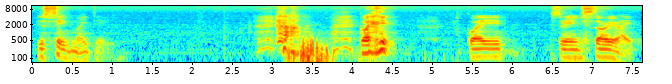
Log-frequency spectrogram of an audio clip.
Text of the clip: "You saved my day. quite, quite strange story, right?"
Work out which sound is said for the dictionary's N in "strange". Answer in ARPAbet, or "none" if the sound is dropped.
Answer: N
